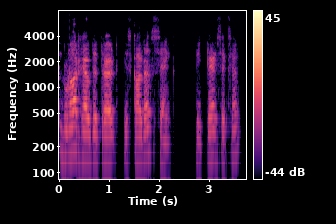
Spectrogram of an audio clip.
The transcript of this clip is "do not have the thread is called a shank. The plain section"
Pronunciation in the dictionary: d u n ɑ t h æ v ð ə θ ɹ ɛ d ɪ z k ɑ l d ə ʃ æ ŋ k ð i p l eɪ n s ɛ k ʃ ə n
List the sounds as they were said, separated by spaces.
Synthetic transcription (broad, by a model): d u n ɑ t h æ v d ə t ɹ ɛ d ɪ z k ɑ l d ə s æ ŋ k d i p l eɪ n s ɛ k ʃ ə n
